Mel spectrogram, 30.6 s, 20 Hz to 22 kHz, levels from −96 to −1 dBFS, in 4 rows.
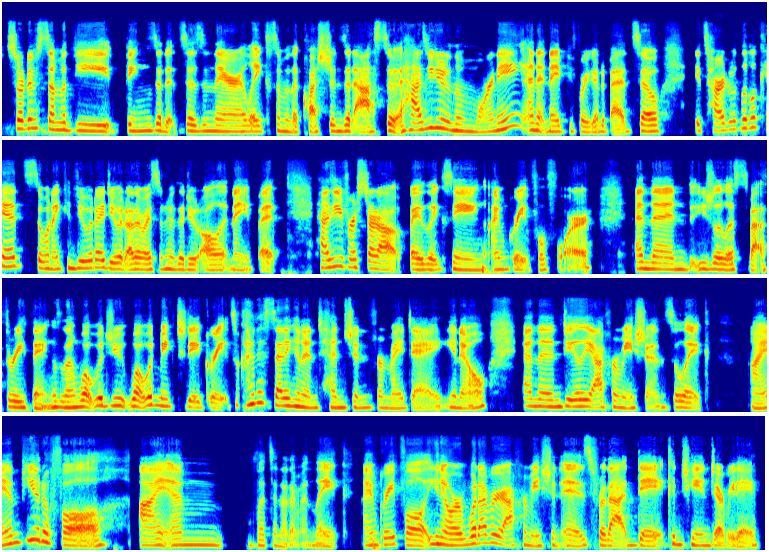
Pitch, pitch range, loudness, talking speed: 180 Hz, 170-205 Hz, -18 LUFS, 255 wpm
